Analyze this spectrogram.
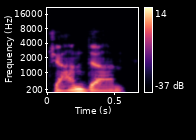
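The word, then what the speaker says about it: Donne: to reflect upon by John Dunn yes it's pronounced John Dunn and in his poem he said no man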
